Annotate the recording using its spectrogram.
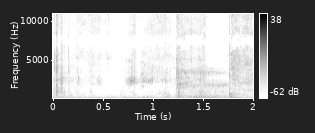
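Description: Near silence, with faint handling noise: a few soft plastic ticks and rustles as the protective plastic tube comes off a new acrylic nail brush.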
